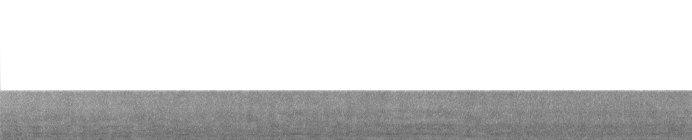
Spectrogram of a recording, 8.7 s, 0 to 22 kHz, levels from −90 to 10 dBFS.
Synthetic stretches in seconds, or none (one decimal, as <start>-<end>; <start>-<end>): 0.0-6.4; 8.1-8.7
